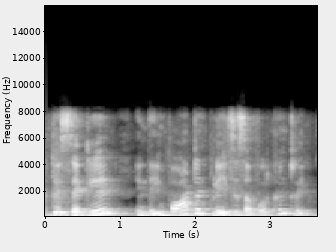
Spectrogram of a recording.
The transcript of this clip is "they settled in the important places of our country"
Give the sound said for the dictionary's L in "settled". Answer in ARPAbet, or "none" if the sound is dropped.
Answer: none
